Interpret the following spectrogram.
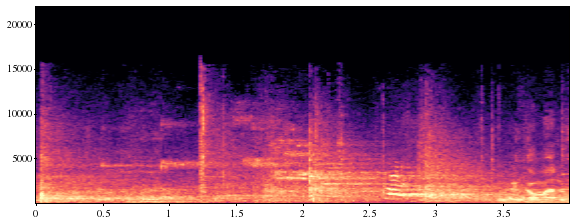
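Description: Badminton rackets striking a shuttlecock in a rally: a few sharp hits about a second apart, ringing in a large sports hall.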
